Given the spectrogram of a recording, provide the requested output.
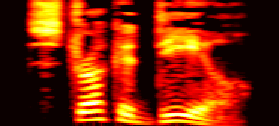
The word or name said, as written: struck a deal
